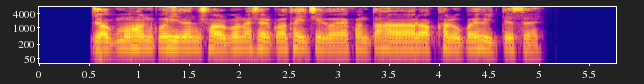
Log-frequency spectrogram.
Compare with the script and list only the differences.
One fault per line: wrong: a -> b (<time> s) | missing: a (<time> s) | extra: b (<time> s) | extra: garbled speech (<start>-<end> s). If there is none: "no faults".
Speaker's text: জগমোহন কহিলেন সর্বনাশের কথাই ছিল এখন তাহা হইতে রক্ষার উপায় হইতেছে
missing: হইতে (3.6 s)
